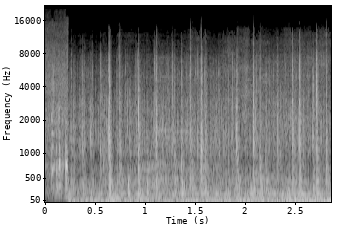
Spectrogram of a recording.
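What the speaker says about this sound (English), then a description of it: "the rain's actually picking up a little bit" Steady winter rain pattering on a surface, with scattered louder drops tapping throughout; no voices, just the continuous wash of rainfall.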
